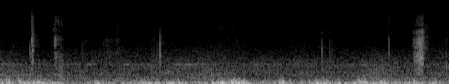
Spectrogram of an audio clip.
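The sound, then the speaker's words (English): Shoes crunch on fallen leaves in a loose walking rhythm: half a dozen brittle, crackling steps at uneven intervals over a steady low rumble, with no voices. “I can hear my shoes crunching against the leaves on the ground.”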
